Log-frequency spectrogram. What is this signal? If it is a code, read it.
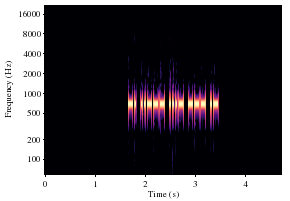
Morse code, heard as a keyed tone, about 38 wpm, 700 Hz. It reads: N2VOA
